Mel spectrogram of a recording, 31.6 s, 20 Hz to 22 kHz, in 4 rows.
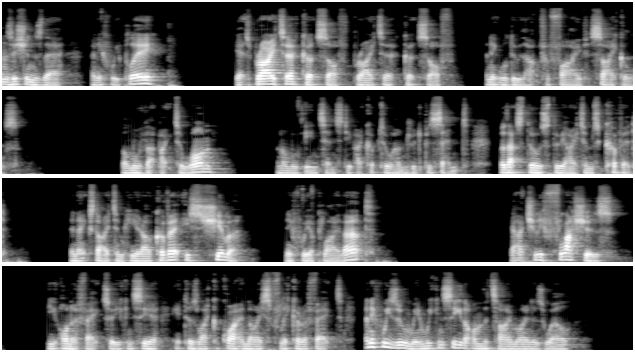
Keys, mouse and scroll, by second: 1.1 click, 8.8 click, 11.0 click, 19.5 click, 21.4 click, 28.6 ctrl+middle click, 28.6 ctrl+scroll up 1, 29.1 ctrl+middle click.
